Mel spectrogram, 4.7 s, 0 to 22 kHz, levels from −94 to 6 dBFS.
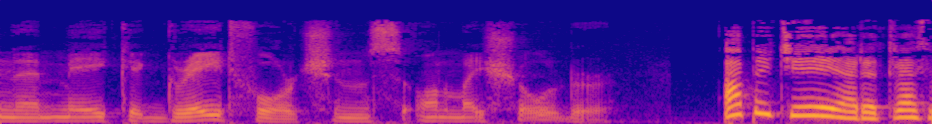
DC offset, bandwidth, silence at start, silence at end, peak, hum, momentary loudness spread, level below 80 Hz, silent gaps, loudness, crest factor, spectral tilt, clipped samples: under 0.1%; 11.5 kHz; 0 s; 0 s; -2 dBFS; none; 19 LU; -56 dBFS; none; -20 LUFS; 20 dB; -5.5 dB/octave; under 0.1%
